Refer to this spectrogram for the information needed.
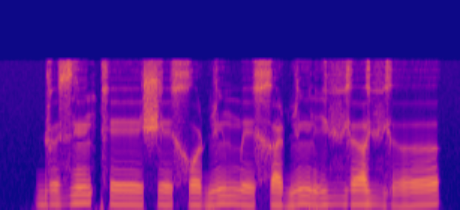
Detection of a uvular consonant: absent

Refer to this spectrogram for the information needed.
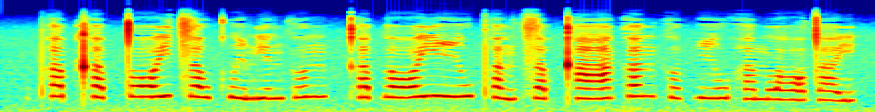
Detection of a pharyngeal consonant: absent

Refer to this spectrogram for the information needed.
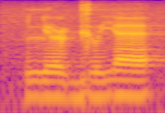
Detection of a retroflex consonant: present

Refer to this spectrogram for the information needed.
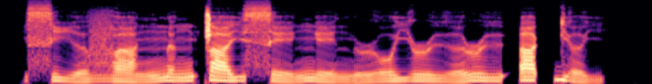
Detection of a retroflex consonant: present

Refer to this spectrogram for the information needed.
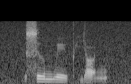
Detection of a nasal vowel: absent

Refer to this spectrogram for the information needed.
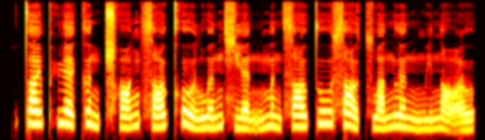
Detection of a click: absent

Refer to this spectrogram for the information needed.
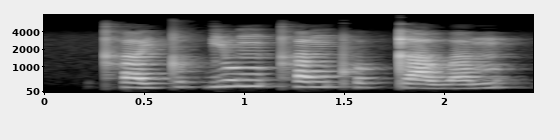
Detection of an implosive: absent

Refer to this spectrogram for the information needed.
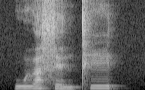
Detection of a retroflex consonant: absent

